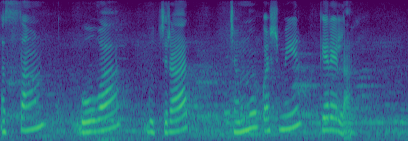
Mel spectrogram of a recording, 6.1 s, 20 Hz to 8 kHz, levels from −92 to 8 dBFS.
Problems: constant background noise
